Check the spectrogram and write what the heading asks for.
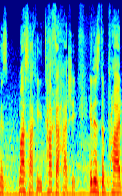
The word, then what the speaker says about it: Masaki: uh am Miyaki masago is it you it's masaki actually I think to myself after I correct the pronunciation of my name where do they get these other letters from like Miyaki really and why is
